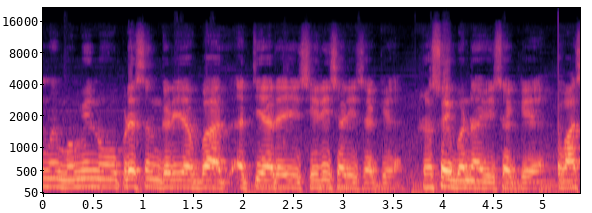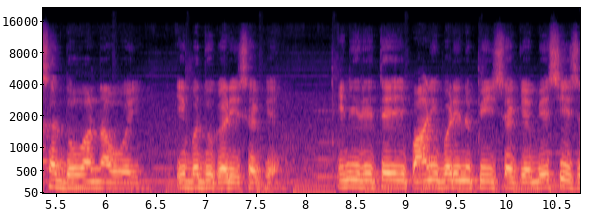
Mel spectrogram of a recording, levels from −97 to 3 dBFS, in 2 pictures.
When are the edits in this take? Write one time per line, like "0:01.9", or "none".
0:03.7
0:05.2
